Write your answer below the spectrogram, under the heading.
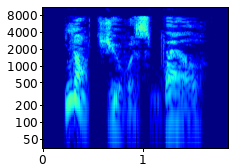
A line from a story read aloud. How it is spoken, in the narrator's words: said Hermione bitterly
